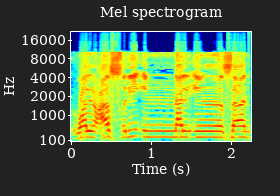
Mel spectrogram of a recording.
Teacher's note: را کے نیچے زیر ہے، لہذا اس را کو باریک پڑھیں گے. اور وقف کریں گے تو را ساکن سے پہلے والا حرف ساکن اور اس سے پہلے والے حرف پر زبر ہے تو اب اس کو پر پڑھیں گے.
